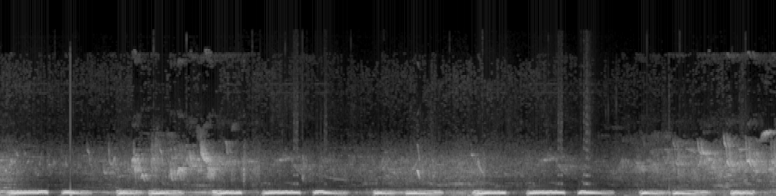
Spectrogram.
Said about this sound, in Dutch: We waren bezig met een heel ander thema, namelijk over de duif. De houtduif, ja. En de vraag waarom hij zijn zin nooit afmaakt. Wacht, ik kan het nog even laten horen. De houtduif die zijn zin niet afmaakt.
